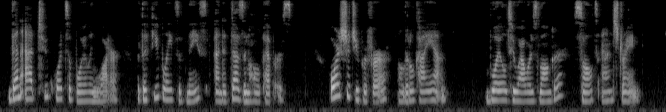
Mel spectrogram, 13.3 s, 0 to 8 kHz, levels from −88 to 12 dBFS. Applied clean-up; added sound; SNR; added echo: none; none; none; none.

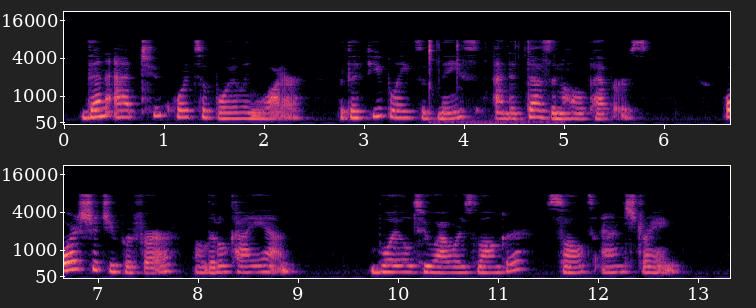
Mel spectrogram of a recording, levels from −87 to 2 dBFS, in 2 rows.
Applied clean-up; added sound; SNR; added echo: none; Keys jangling; 13 dB; reverberation time 0.3 s.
